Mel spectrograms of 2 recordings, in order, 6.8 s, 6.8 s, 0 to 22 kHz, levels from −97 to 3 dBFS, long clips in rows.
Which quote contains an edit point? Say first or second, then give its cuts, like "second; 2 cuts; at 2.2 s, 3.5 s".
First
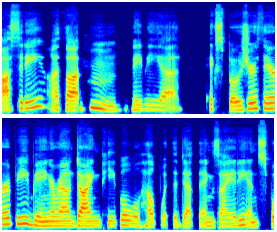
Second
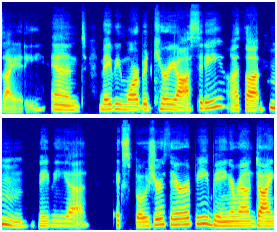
second; 1 cut; at 1.1 s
